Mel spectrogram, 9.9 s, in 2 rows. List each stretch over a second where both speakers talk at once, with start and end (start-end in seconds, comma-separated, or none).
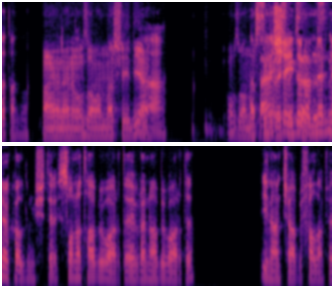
3.7-5.0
